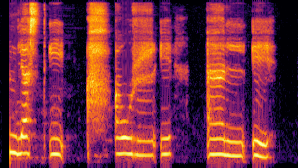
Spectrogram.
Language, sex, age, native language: Icelandic, female, 7, Icelandic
